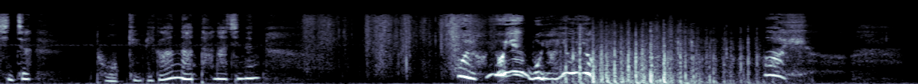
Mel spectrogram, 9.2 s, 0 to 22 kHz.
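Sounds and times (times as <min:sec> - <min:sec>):
speech: 0:00.0 - 0:02.9, 0:04.6 - 0:06.5, 0:07.7 - 0:08.2
pigeon flapping its wings: 0:04.5 - 0:08.0.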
